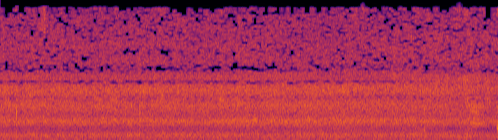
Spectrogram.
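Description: A mountain river in the Carpathians flows where two streams join, a steady broadband rushing of water close by with no breaks or voices.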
